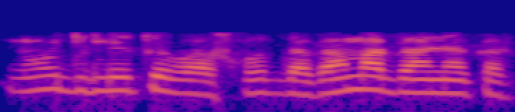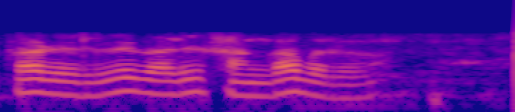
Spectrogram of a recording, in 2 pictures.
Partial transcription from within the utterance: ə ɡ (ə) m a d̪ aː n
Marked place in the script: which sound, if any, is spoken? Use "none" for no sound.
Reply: a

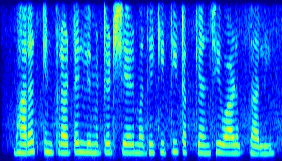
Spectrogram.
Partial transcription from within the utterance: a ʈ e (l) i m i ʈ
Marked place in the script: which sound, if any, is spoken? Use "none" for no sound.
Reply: lː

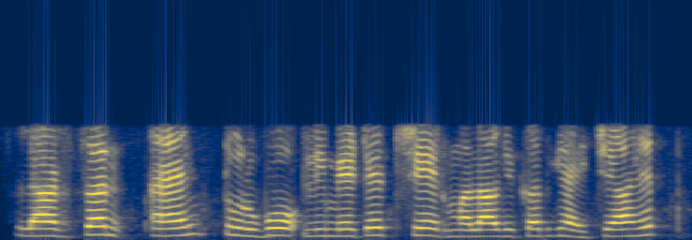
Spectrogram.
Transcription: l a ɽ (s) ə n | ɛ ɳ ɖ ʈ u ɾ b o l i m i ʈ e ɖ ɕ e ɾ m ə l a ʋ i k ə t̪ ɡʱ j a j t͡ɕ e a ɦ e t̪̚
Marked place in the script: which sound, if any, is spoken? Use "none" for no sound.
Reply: s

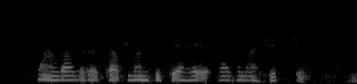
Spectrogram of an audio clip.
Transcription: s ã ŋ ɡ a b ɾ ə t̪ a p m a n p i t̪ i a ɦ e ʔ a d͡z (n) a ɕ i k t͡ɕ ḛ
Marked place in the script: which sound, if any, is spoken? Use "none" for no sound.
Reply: n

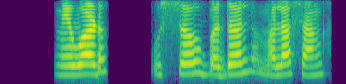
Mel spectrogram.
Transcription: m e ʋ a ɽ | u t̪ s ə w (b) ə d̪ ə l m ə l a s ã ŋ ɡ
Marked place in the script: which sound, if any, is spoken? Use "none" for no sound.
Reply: b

